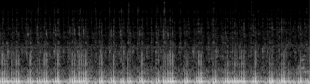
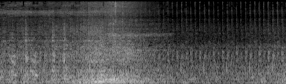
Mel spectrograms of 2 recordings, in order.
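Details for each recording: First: Mercedes-Benz W123 250 long-wheelbase limousine, petrol, first start after 17 years parked: smooth, even idle with steady low hum, no ticks or misfires, quiet like a sewing machine; normal idle. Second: Mercedes W123 250 limousine, an ex-taxi parked 17 years: the engine catches, surges, then stumbles and won't hold idle. It seems to need a lot of fuel, with vacuum lines plugged; a fuel pressure regulator is suspected and it may not yet draw from the tank.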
